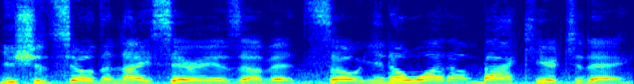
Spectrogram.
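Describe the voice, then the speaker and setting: An animated man with an American accent talks at a fairly quick pace, his pitch swinging very widely. Noticeable background noise runs behind him. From western New York. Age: 50s. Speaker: travel vlogger. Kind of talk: vlog narration to camera. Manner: casual, animated.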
